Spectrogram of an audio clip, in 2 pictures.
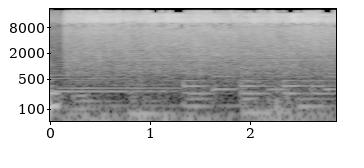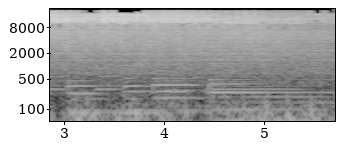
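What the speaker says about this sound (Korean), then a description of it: "마늘을 볶아주세요." Garlic and dried peperoncino chili sizzling in oil in a frying pan for a squid gambas dish, a loud, steady, close hiss that fades slightly toward the end.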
